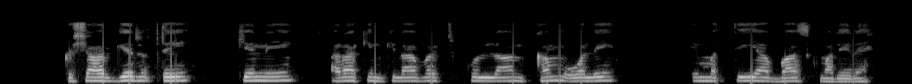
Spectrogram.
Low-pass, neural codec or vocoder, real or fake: 7.2 kHz; none; real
